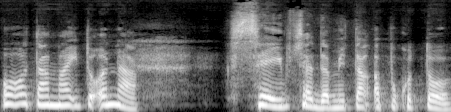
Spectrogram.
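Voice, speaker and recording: A woman's voice: a little high, normal speed, darkish tone, no echo, lightly acted. A Filipino woman acting a caring, chatty older grandmother in a radio drama, homely and fussing. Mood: pleased, approving.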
